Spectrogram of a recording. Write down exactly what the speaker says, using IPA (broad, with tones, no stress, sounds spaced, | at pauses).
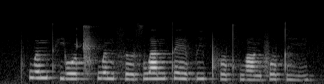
pʰ w ə˥ n t̪ʰ j o˧˥ ʊ̯ ʈ͡ʂʰ w ə˥˩ n s ɹ̩˨˩ s w a˥ n t̪ e˥˩ ɪ̯ p i˥ pʰ ɤ˧˥ t̪ʰ w ɑ˨˩ ŋ f ɤ˥˩ t̪ i˨˩˦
